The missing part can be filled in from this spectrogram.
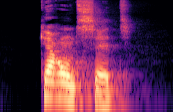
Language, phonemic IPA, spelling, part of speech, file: French, /ka.ʁɑ̃t.sɛt/, quarante-sept, numeral, LL-Q150 (fra)-quarante-sept.wav
- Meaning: forty-seven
